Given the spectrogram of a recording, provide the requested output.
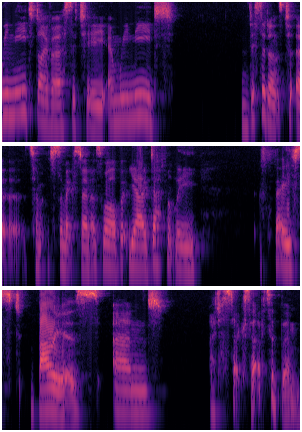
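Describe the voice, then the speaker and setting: A woman at a moderate pace in a Yorkshire accent, with long, frequent pauses. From West Yorkshire, northern England. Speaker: advertising strategist. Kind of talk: podcast interview.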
